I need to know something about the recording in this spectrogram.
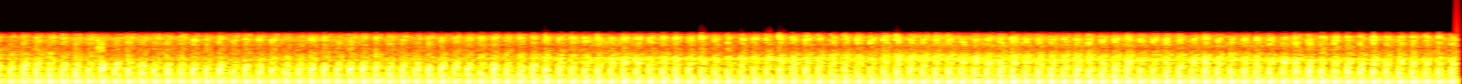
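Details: Lawn mower small engine, warmed up after a cold start. It keeps a steady, even chugging beat with no misses or knocks. It started easily after the throttle was opened a bit; the idle may need setting higher. Normal running.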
